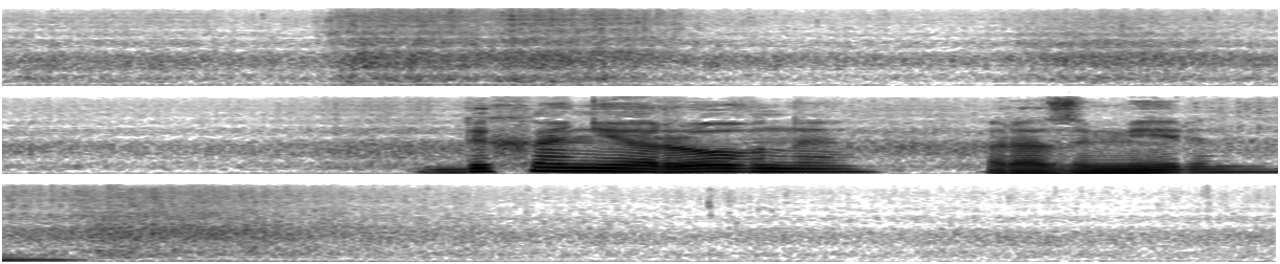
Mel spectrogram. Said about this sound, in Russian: Шум прибоя погружает вас в приятную дремоту.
